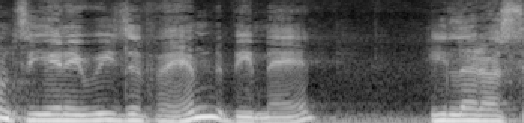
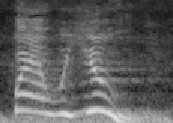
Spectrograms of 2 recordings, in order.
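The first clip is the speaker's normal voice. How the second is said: high, sharp suspicious question; high suspicious demand; 13 semitones higher, slower than usual. Retold or imitated. Uncle demands at door.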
